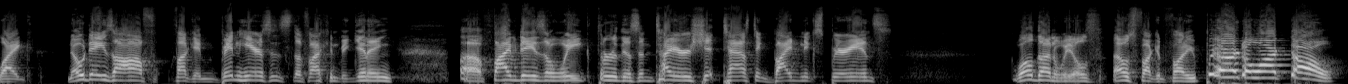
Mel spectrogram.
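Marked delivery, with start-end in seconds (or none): 12.0-13.3 shrill, very high, loud shout. Doing his impersonation of how Wheels sounds when he yells: Wheels impression. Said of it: "That's how Wheels sounds when he yells".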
